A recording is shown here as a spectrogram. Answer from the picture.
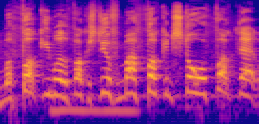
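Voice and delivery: high furious cursing; angry yell. Retold or imitated. Breathless Taylor cursing the thief, angry high yell. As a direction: spit the curses at him. Enraged store owner at thief.

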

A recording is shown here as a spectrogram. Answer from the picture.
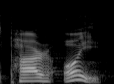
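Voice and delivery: Par-Oi slowly, split before Oi; Par-Oi drawn out with the ayin break; correct pronunciation. Shown as a demonstration. Rabbi teaching the proper reading, Par-Oi slow. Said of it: "the ayin over there".

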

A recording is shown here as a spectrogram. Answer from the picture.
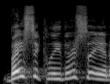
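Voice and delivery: ordinary delivery

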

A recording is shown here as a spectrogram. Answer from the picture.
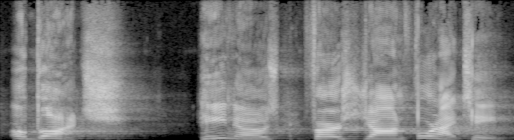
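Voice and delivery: normal talking voice

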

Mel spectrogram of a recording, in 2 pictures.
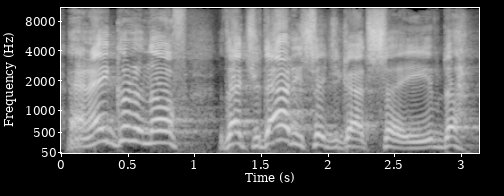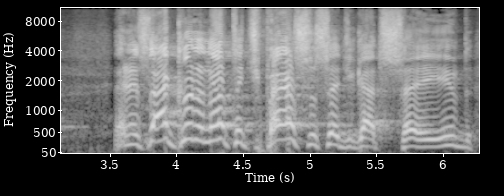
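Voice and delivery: usual speaking voice

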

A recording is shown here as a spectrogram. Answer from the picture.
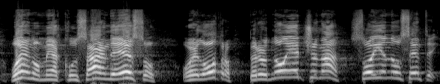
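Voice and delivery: high, loud protest; pleading prisoner. Acted. Prisoner tells the duke he's innocent, pitched high and loud. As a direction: insist you did nothing.

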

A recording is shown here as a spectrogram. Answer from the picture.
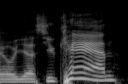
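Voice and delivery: slow down and land hard on can; stress on can. Shown as a demonstration. Preacher demonstrating stressed syllables to the congregation, can stressed. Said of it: "stress certain words and syllables".

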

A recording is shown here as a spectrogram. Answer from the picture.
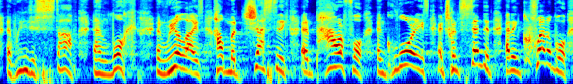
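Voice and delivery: loud, rising, impassioned sermon delivery, peaking in a shout; full-force preaching. Real, not acted. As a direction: preach it like you're calling the congregation to awe.

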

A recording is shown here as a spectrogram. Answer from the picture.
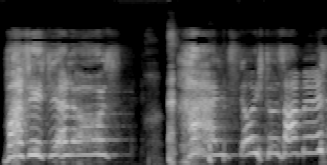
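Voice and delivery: high, slow mock shout; [name] coming downstairs, shouting at the fighters. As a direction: yell at them to pull themselves together. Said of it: "hat geschrien".

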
